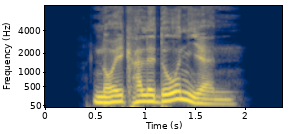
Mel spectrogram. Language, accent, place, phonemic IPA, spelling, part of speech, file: German, Germany, Berlin, /ˌnɔɪ̯kaləˈdoːniən/, Neukaledonien, proper noun, De-Neukaledonien.ogg
- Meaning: New Caledonia (an archipelago and overseas territory of France in Melanesia)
